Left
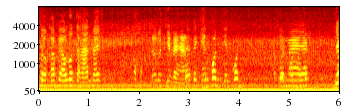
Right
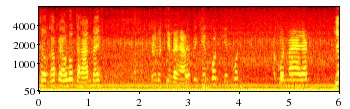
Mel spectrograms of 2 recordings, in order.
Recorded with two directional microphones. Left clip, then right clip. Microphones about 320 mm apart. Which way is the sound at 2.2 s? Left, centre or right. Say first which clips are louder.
Right 4 dB; right.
